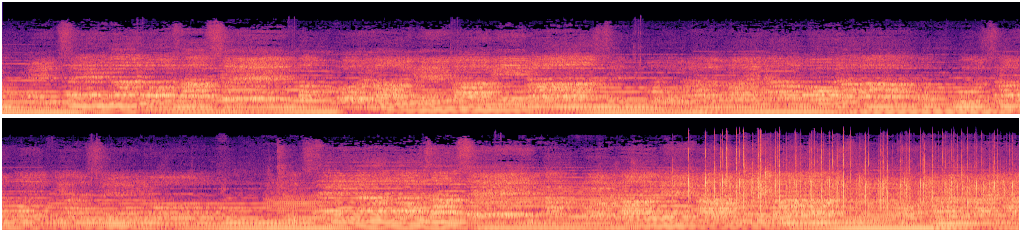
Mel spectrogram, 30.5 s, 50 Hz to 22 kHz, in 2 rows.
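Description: Choral music: a choir singing slow, held chords over a deep bass line. About 26 seconds in, a dense rattle of sharp clicks joins in.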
